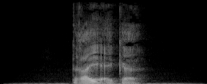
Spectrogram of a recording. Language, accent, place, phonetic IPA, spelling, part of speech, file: German, Germany, Berlin, [ˈdʁaɪ̯ˌʔɛkə], Dreiecke, noun, De-Dreiecke.ogg
- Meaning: nominative/accusative/genitive plural of Dreieck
